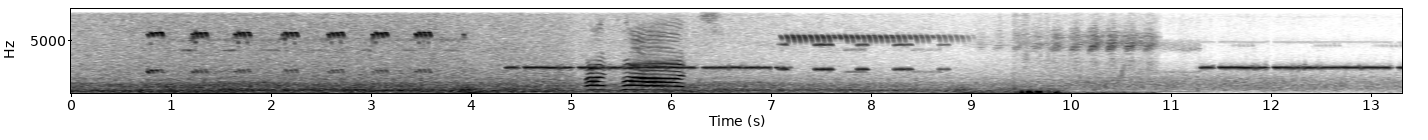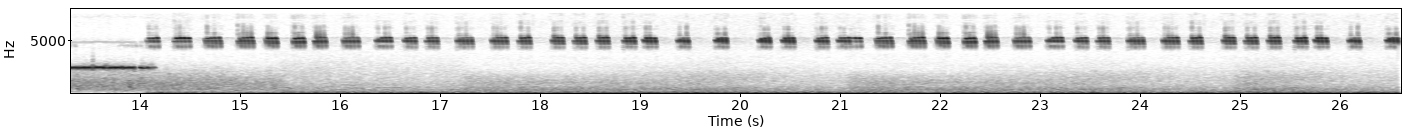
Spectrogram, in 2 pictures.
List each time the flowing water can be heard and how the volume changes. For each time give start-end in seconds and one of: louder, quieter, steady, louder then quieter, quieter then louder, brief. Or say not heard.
0.0-26.5 quieter.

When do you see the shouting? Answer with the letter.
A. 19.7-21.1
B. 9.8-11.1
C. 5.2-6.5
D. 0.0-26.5
C.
